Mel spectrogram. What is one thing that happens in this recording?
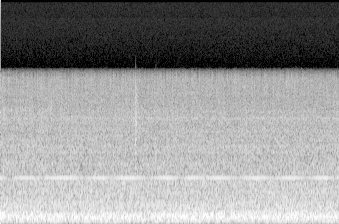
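Jet engines roar steadily from inside an airliner cabin in flight.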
